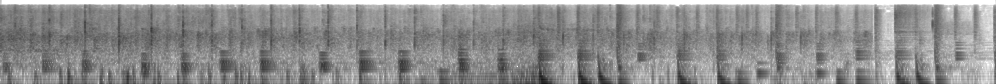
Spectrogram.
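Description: Loud, sustained applause from an audience for the panel guests at the close of a studio talk, a dense patter of many hands clapping with scattered sharper claps and a few low thumps, swelling slightly toward the middle and continuing to the end.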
